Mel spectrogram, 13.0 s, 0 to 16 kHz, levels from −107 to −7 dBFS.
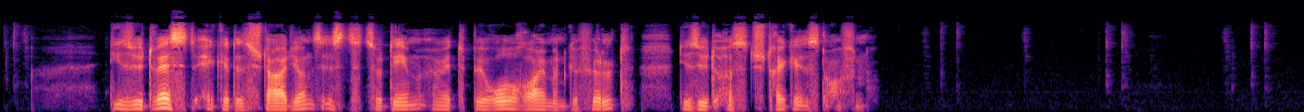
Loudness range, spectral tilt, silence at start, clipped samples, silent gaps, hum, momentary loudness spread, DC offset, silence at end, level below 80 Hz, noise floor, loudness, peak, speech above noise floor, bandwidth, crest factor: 10 LU; -3 dB/octave; 1.1 s; under 0.1%; none; none; 17 LU; under 0.1%; 4.4 s; -66 dBFS; under -90 dBFS; -26 LUFS; -4 dBFS; over 63 dB; 9.2 kHz; 26 dB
